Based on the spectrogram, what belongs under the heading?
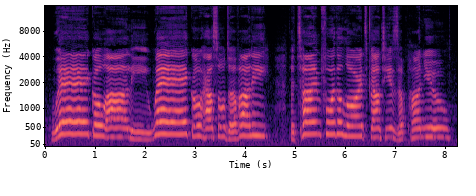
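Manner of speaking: loud, high chanted call at the door. Acted. Drummer calling Ali's household at the door, loud and high. Musaharati calls father by name.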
